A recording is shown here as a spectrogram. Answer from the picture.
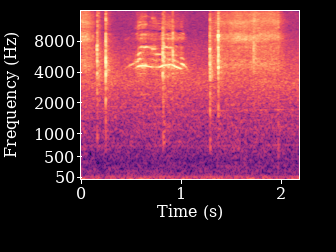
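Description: Light clicks of keys tapped on a computer keyboard, several spread over the first second and a half, as a stock ticker is typed into charting software.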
